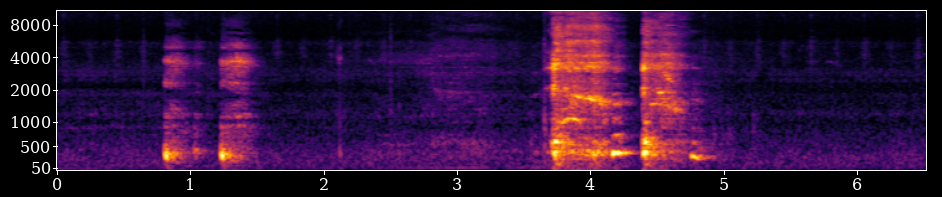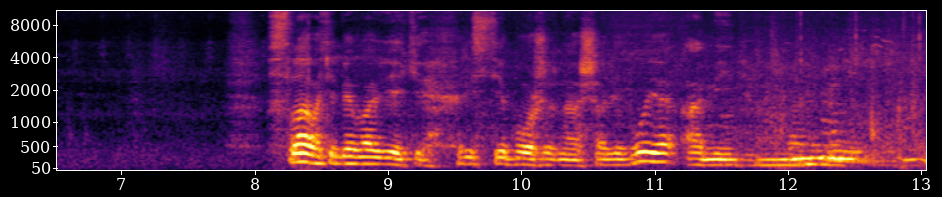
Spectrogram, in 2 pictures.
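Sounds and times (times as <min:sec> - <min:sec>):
person coughing: 0:00.8 - 0:01.6, 0:03.7 - 0:04.9.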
